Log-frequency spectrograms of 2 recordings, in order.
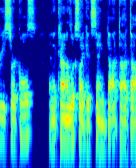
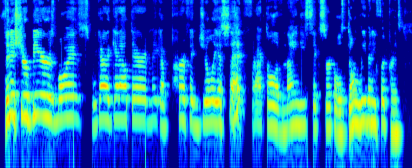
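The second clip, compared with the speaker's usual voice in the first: much higher, put-on voice of a cheeky lad rallying mates; mock rowdy lads; 9 semitones higher than usual. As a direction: ham up a boozy lad egging his friends on. Mock quote of imagined pranksters.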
